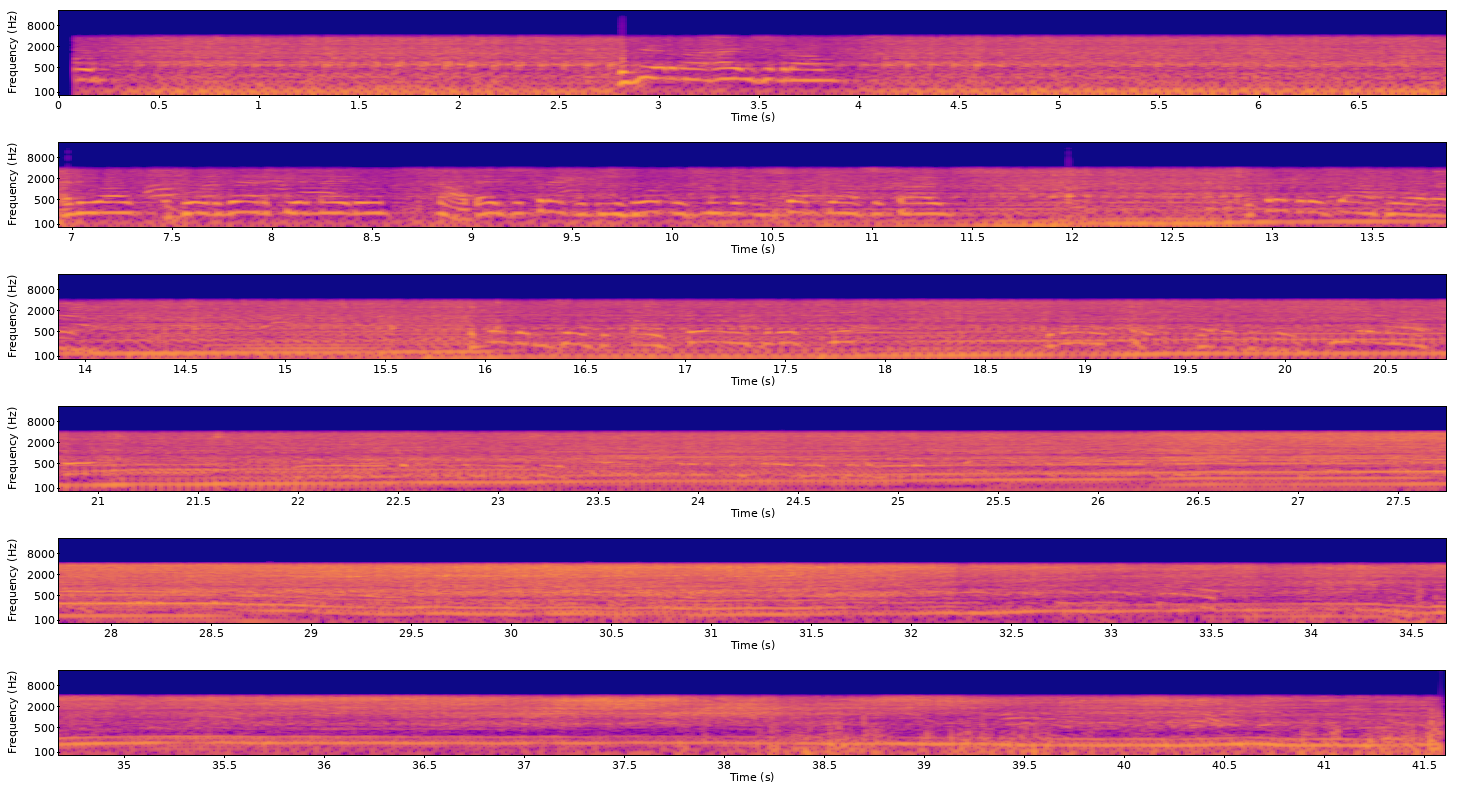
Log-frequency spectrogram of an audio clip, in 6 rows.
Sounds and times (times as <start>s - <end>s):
Vehicle: 0.1s - 41.6s
Speech: 2.8s - 4.0s, 7.0s - 11.5s, 12.9s - 14.2s, 15.9s - 18.2s, 18.8s - 21.2s, 22.0s - 25.4s, 32.6s - 33.7s, 39.3s - 41.6s.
